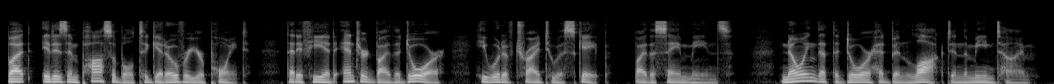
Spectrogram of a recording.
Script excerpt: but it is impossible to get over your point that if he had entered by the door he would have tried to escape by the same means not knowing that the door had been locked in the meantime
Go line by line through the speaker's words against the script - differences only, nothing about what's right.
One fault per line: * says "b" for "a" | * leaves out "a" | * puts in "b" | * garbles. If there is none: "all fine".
* leaves out "not"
